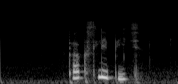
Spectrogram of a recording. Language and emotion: Russian, neutral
